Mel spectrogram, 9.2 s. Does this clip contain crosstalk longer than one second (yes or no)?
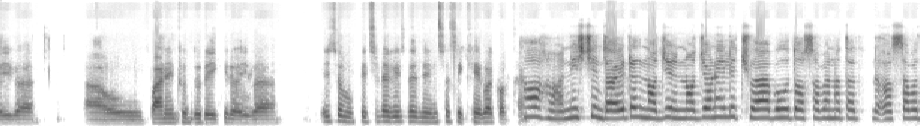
no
